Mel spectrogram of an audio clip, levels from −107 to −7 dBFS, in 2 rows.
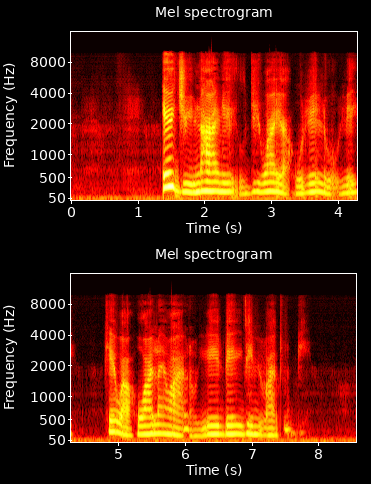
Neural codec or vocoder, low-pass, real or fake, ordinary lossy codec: autoencoder, 22.05 kHz, a latent of 192 numbers a frame, VITS, trained on many speakers; 9.9 kHz; fake; AAC, 64 kbps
